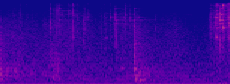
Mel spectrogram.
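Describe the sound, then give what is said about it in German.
Keys jingling on a ring that holds an apartment door key marked with green: faint metallic clinks early on, then a brighter, louder jingle right at the end. “Wenn ich nachher nach Hause gehe und meine Wohnung aufschließen will, dann brauche ich dazu den richtigen Schlüssel.”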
